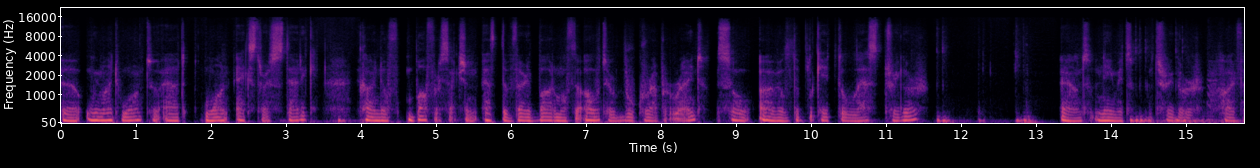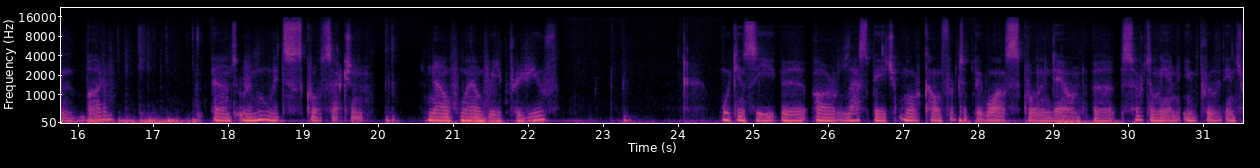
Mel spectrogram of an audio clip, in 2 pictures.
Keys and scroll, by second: 12.7 super+d, 16.2-17.7 typing, 21.1 super+p.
